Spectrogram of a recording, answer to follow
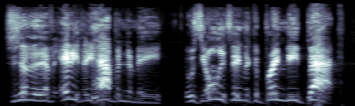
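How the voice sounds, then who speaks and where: A male narrator plays an agitated action hero in an audiobook thriller. The voice is pushed high and loud, with a hard gravelly edge. Delivery is strained, emphatic and forceful. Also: lively intonation, quick pace, full character voice. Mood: grim, urgent.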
